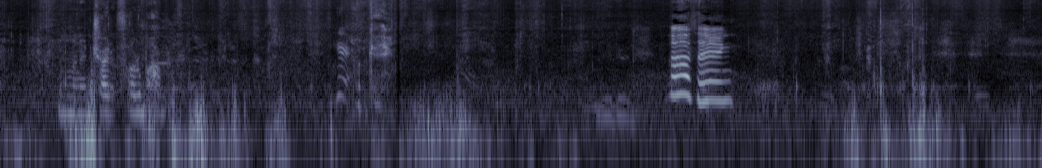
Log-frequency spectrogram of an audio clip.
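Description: A young boy talks with animation close to the microphone.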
